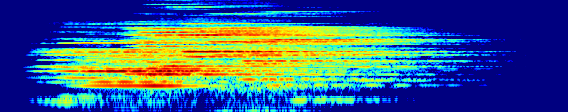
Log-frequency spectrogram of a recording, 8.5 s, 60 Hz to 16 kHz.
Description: Minecraft Version Minecraft Version 1.21.5 Latest Release | Latest Snapshot 1.21.5 / assets / minecraft / sounds / ambient / nether / warped_forest / here1.ogg Compare With Compare With Latest Release | Latest Snapshot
